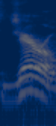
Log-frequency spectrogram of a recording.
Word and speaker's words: Gerald: on mispronouncing my name it's Gerald with the J yes I know Mr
